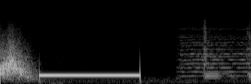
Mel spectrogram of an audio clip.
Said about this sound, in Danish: Skal vi ringe til min mor? Vi ringer lige til din mor.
